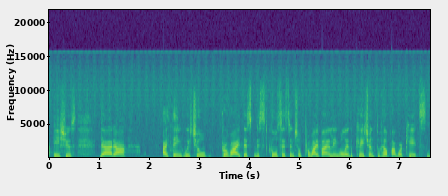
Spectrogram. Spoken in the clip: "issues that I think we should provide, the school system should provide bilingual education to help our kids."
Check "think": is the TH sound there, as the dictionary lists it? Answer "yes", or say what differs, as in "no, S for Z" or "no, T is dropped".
yes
